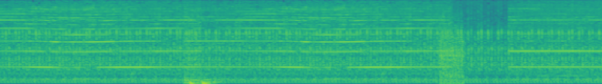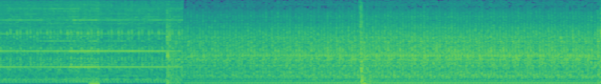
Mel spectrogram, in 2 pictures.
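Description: Small electric motor of a handmade toy tractor whining steadily as its trolley tips out a load of toy bricks, with its pitch wavering slightly and a few low thumps. About ten seconds in it changes to a rougher, noisier motor sound.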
